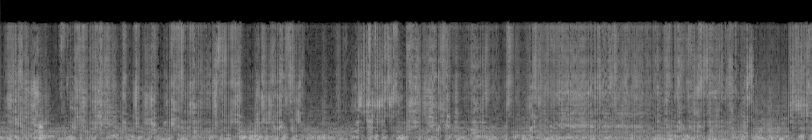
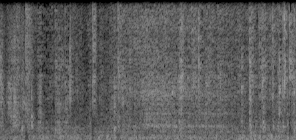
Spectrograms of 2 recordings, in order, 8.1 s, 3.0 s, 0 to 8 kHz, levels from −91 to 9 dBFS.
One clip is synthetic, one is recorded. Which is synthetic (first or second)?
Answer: first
